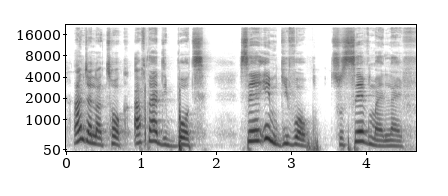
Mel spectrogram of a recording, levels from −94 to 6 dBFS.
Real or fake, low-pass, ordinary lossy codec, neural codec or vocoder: real; none; none; none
